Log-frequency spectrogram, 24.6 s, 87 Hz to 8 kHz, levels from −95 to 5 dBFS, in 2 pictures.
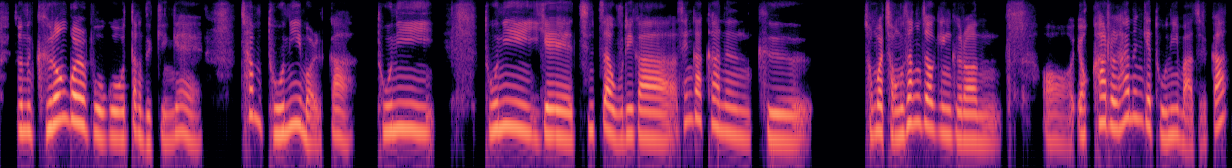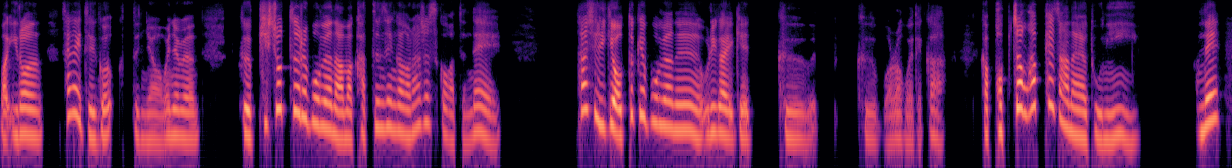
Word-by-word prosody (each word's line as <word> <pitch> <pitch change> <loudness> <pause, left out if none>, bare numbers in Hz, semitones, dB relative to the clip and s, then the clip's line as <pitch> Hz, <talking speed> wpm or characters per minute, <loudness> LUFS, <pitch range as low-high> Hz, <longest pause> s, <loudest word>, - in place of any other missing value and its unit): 저는 235 -1 -1
그런 295 +6 +5
걸 300 -3 +9
보고 200 -3 0
딱 215 0 -4
느낀 185 +2 -8
게 205 -5 -6 0.4
참 365 -3 -2
'돈이 235 +6 +1
뭘까? - - -4 0.2
돈이 240 0 -1 0.5
돈이 250 -1 +1
이게 205 -1 +2
진짜 240 0 0
우리가 200 -1 +1
생각하는 260 - -3
그 185 - -2 0.6
정말 230 +1 +1
정상적인 235 +1 +1
그런 185 - -1 0.4
어 90 -1 -8
역할을 260 +5 +2
하는 335 -1 -1
게 275 - +2
돈이 210 -2 -4
맞을까?' 270 +8 -2
막 - - -2
이런 210 -1 +1 0.2
생각이 360 -1 0
들거든요. 200 -2 -5
왜냐하면 200 -1 -3 0.4
그 210 -3 +3
빅쇼트를 390 - +2
보면 260 -6 +3
아마 195 0 +4
같은 210 +7 -5
생각을 235 -4 -1
하셨을 285 +2 -6
것 220 - -7
같은데 185 0 -5 0.8
사실 405 -6 +3
이게 265 0 +3
어떻게 360 - +3
보면은 250 -7 +1
우리가 220 +2 +1
이렇게 195 -1 -3 0.3
그 195 -2 -8 0.4
그 - - -12
뭐라고 - - -11
해야 - - -11
될까 - - -12 0.3
그러니까 - - -1
법정화폐잖아요 435 - +4
돈이. 190 -1 -5 0.5
근데 290 +9 +4
225 Hz, 310 characters per minute, -24 LUFS, 200-275 Hz, 0.8 s, 걸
